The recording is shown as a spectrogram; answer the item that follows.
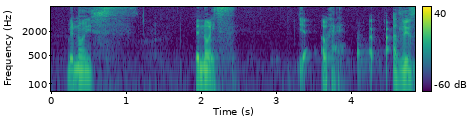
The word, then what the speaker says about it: Benoist: what would your first date be with Melissa Benoist? Is that how No, you say it? without the last T. Benoist.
